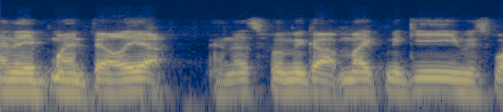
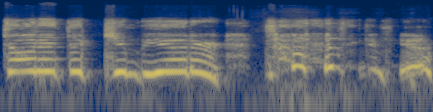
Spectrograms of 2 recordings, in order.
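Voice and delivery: piercing, very high-pitched, shrill screaming; 4 dB louder than usual. Retelling pulling a man off his partner in a fight: imitating someone screaming.

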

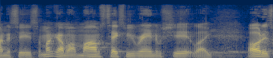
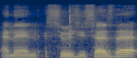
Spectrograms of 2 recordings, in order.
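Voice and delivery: ordinary delivery

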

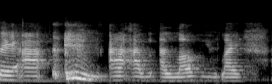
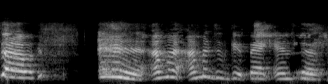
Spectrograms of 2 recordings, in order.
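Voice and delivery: tearful, high-pitched, slow, talking through tears; 7 semitones higher than usual. The speaker tries to stop crying and get back to the questions, crying while talking. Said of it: "So let me stop crying because I feel that I cry ugly".

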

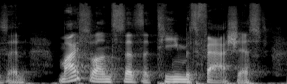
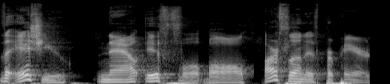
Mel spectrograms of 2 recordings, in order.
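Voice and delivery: put-on southern American accent. Quoting someone's words, in a southern accent. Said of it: "I'm going to come out of the southern voice".

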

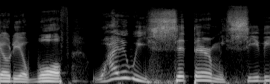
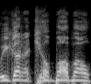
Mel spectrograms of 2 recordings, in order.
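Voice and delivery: put-on frantic cartoon scientist voice, higher and louder; 3 semitones higher, 6 dB louder than usual. Retelling a Rick and Morty scene, imitating Rick. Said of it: "Rick's all like".

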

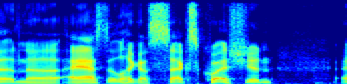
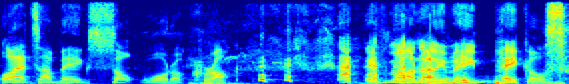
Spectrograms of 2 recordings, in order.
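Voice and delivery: higher-pitched Australian wildlife host voice; 4 semitones higher than usual. Voicing a character named Pickles, Steve Irwin voice. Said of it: "I'd make him Steve Irwin's voice".

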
